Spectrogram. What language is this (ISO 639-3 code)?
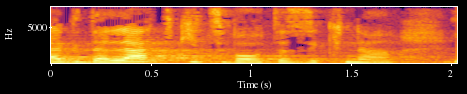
heb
